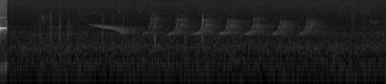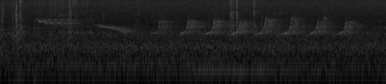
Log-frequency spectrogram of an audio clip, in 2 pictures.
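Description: A woodpecker taps softly on a feeder.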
